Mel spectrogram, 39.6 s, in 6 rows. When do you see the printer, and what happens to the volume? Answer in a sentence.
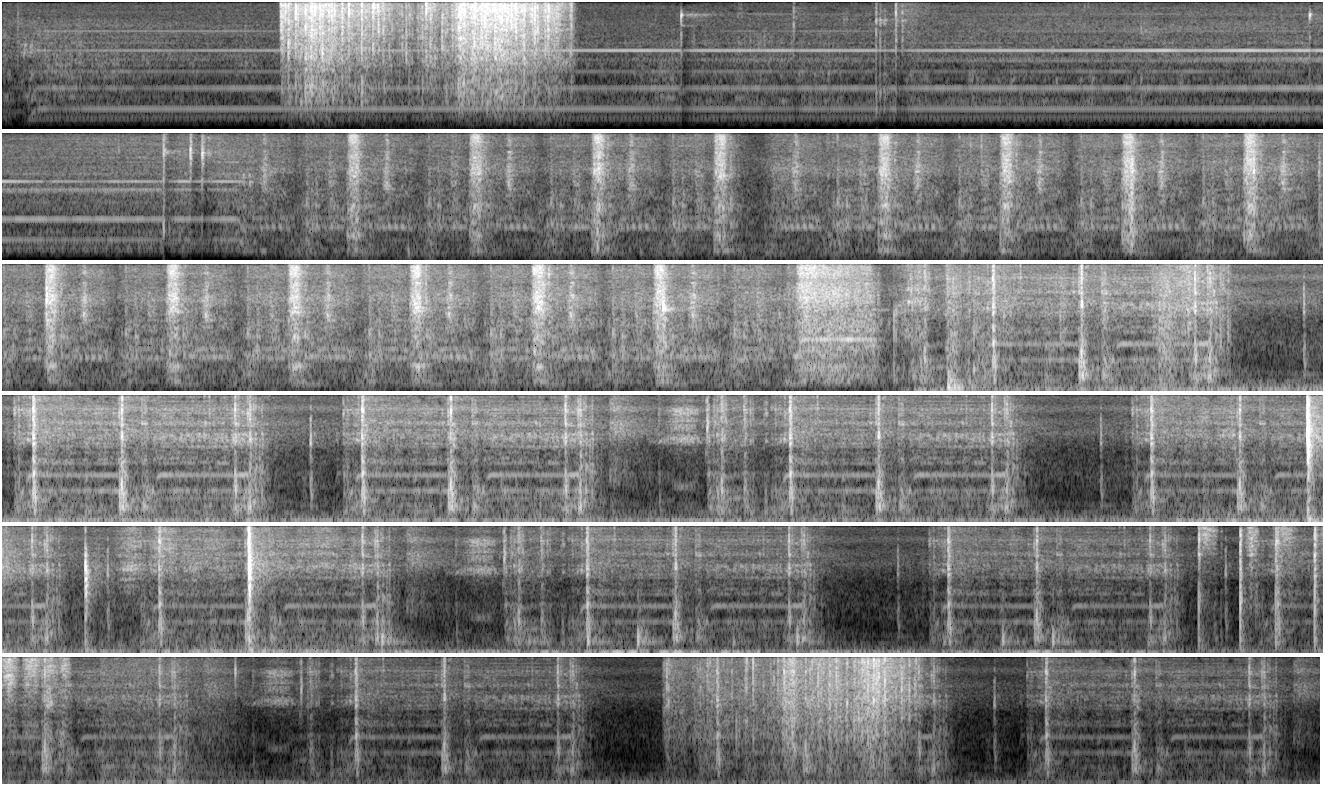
You can hear the printer from 0.0 to 39.5 s, getting louder then quieter.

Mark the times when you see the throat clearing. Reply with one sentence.
You can't hear the throat clearing here.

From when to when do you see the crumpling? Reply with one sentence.
You can hear the crumpling from 1.4 to 2.9 s, from 17.9 to 19.4 s and from 36.3 to 37.6 s.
